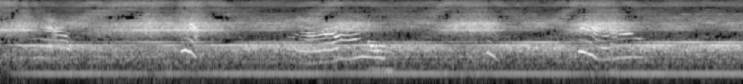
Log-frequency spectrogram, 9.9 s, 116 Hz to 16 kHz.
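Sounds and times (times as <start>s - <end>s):
hair dryer blowing: 0.0s - 9.9s
cat meowing: 0.5s - 1.0s, 3.9s - 5.1s, 7.8s - 8.6s.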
